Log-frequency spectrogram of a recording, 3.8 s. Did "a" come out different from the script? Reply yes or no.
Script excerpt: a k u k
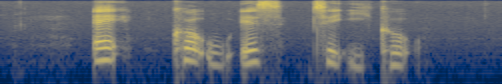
no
